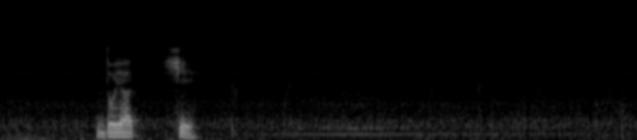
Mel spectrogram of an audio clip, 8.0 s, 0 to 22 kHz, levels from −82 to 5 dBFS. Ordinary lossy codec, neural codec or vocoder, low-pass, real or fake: AAC, 24 kbps; none; 5.4 kHz; real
